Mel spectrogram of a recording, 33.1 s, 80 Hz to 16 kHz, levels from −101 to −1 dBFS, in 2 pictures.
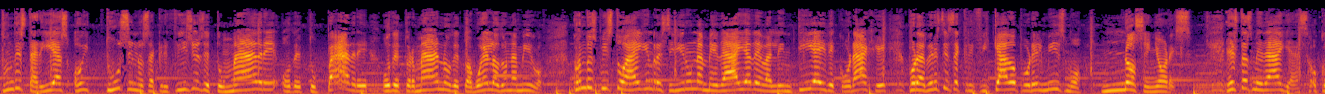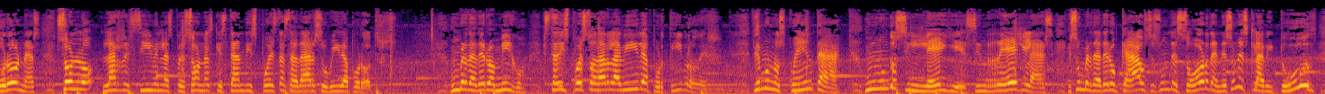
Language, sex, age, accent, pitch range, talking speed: Spanish, male, 40-59, Mexican, 220-275 Hz, 170 wpm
